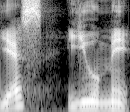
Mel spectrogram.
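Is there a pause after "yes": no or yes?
yes. There is a short pause after "yes". The speaker calls it right. "Comma के बाद आधे से एक सेकंड तक आप रुकेंगे"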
